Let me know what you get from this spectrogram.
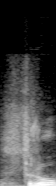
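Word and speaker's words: through: ये हमारे pass थ्रू इसको हम थ्रू पढ़ते हैं थ्रू है तो इसमें देखें जी ए हमारे पास साइलेंट है इस तरह ये ड्राउन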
